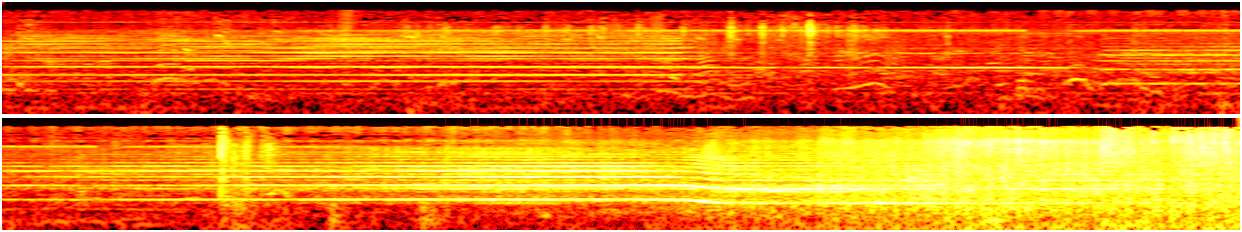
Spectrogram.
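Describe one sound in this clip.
A locomotive horn blares loudly from an approaching train, in long steady blasts, and drops in pitch as it passes.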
